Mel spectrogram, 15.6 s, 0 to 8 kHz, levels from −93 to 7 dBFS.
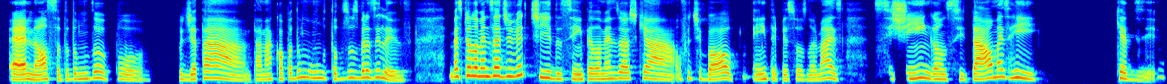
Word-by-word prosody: É, 180 0 +8
nossa, 180 +1 +1
todo 175 +3 -7
mundo, 200 +3 -1
po, 165 -4 -6 0.4
podia 180 0 -2
estar 200 -7 +2
estar 165 +2 -7
na 175 +2 -4
Copa 190 +1 -4
do 225 +4 -4
Mundo, 225 -4 -2
todos 195 0 -8
os 235 -1 -4
brasileiros, 215 -11 -2 0.5
mas 275 -1 +2
pelo 300 +1 +7
menos 285 0 +5
é 300 - +8
divertido, 280 - +1
sim, 180 -1 -2
pelo 190 0 0
menos 200 +2 -2
eu 215 - +3
acho 205 0 -1
que 220 - -3
a 185 -4 +1
o 190 - -9
futebol, 195 -1 -1 0.2
entre 190 +2 -3
pessoas 170 0 -8
normais, 190 +4 -2 0.4
se 195 - -11
xingam, 200 -2 0
se 180 +1 -9
tal, 185 +5 +4
mas 260 0 0
ri. 215 -5 0 1.0
Quer 220 -3 +1
dizer 160 0 -12
195 Hz, 155 wpm, -20 LUFS, 180-225 Hz, 1.0 s, É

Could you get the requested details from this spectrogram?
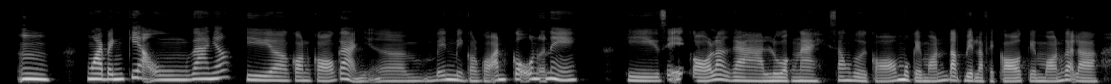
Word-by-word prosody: Ừm, 245 0 +7 0.4
ngoài 255 -1 +7
bánh 240 +1 +4
kẹo, 310 +4 -1
ừm, 210 0 +1
ra 255 +2 +3
nhá, 275 +3 +3 0.2
thì, 205 -3 +1
à, 185 -2 -1
còn 180 -1 -3
có 165 0 -2
cả 250 - 0
nh 140 -1 -8
ờm, 155 +2 -6
bên 220 +3 +2
mình 195 -4 0
còn 160 -1 -5
có 155 - -4
ăn 215 +7 +2
cỗ 245 +2 -1
nữa 260 +1 +1
nè, 215 -7 +3 0.5
thì 170 -3 -1
sẽ 220 - -4
có 165 0 +1
là 230 +1 +1
gà 170 -3 -1
luộc 165 0 +1
này, 165 -1 -1
xong 185 0 -3
rồi 165 -3 -2
có 145 +1 -4
một 215 -1 +5
cái 160 -4 -4
món 155 +5 -2
đặc 190 -2 -1
biệt 175 - +1
là 155 - -3
phải 145 -1 -10
có 145 +2 0
cái 155 0 -7
món, 150 +1 -2
gọi 215 - -1
là, 150 -2 -1
180 Hz, 235 wpm, -24 LUFS, 160-215 Hz, 0.5 s, Ừm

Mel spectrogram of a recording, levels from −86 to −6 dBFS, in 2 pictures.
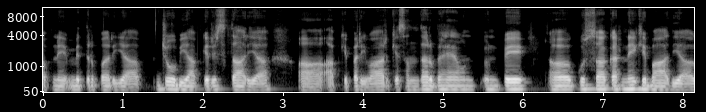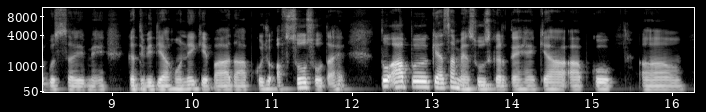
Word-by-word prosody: अपने 95 -1 -5
मित्र 100 +1 -4
पर 95 0 -2
या 90 -3 -3 0.2
जो 105 0 +2
भी 100 -1 0
आपके 95 +1 -1
रिश्तेदार 95 -1 -2
या 90 -1 -2 0.4
अ, 90 - -5
आपके 85 -1 -5
परिवार 90 +1 -3
के - - -2
संदर्भ 95 +2 -2
हैं 100 0 -1
उन 95 0 -5
उनपे 100 +1 +4 0.4
अ, - - -5 0.3
गुस्सा 105 -1 +1
करने 105 +2 +1
के 105 -1 +1
बाद 95 0 -1
या 90 -2 0 0.2
गुस्से 95 -2 -1
में 95 0 -6 0.3
गतिविधियाँ 100 0 +2
होने 105 +3 0
के 100 -2 0
बाद 95 +1 +1
आपको 95 +2 -2
जो 110 - 0
अफ़सोस 140 +9 +1
होता 90 -2 0
है, 120 - -6 0.4
तो 185 - +10 0.2
आप 170 0 +5 0.3
कैसा 155 +1 +4
महसूस 105 -2 +1
करते 100 0 0
हैं? 100 0 -4
क्या 105 0 0
आपको 100 0 +1 0.4
अ, 95 0 -1
100 Hz, 160 wpm, -23 LUFS, 95-105 Hz, 0.4 s, तो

